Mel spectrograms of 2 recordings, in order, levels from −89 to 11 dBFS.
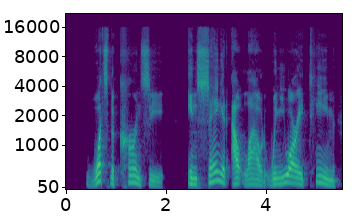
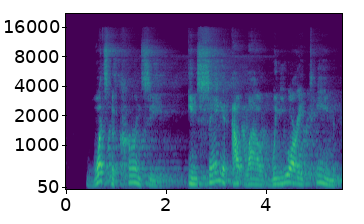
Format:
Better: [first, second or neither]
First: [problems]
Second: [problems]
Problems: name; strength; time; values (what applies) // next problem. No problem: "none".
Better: first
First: none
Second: room echo; noticeable; dies away in 1.8 s // off-mic speech; somewhat distant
